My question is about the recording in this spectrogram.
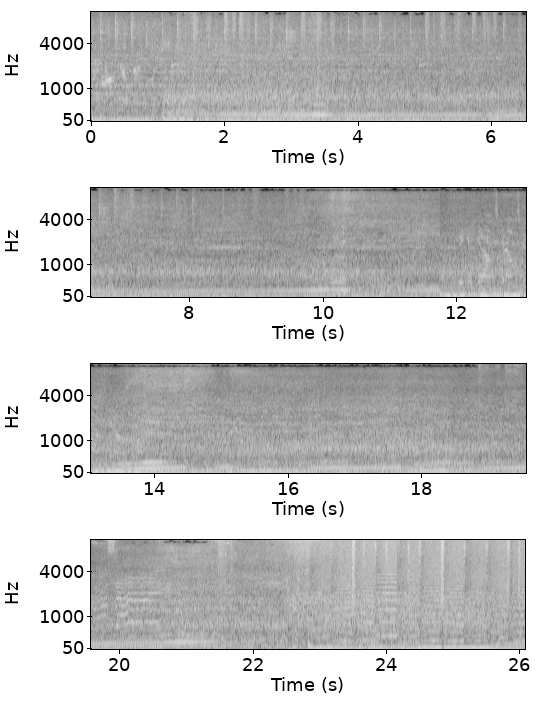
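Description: Car engine accelerating, its pitch rising several times in the second half, over a bed of background music.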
